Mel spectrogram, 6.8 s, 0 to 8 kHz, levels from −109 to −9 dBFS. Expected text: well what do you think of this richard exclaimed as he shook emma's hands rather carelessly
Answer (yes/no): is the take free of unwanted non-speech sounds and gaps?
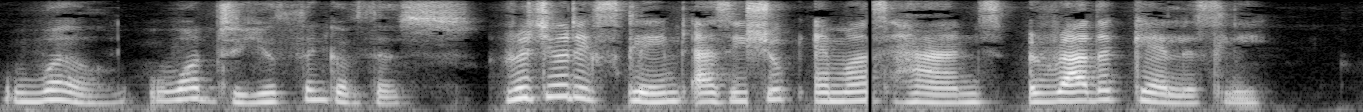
no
